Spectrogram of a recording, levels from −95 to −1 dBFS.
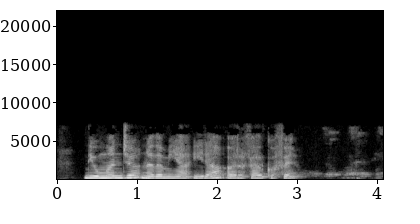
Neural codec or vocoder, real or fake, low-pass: none; real; 7.2 kHz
